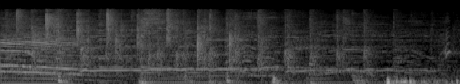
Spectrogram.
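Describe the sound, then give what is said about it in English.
A comedy show audience applauds to welcome the next comedian, a steady wash of many hands clapping, mixed with a sustained tonal, music-like hum underneath. A few sharper claps stand out near the end. “Clap your hands for your next comedian, everybody.”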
